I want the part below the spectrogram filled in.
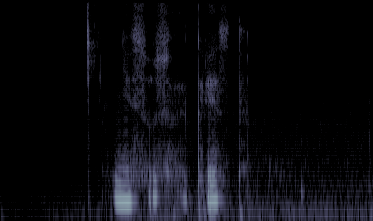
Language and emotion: Russian, sad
